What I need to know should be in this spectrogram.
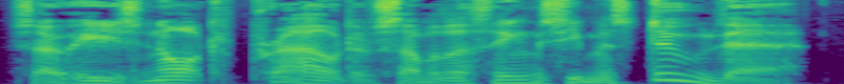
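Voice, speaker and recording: A man's voice: fairly low pitch, very animated, moderate pace, creaky, breathy edge, dry recording, studio quality, exaggerated voice. A man voicing a fat, petulant, demanding baron who blusters and growls. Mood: blustering.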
